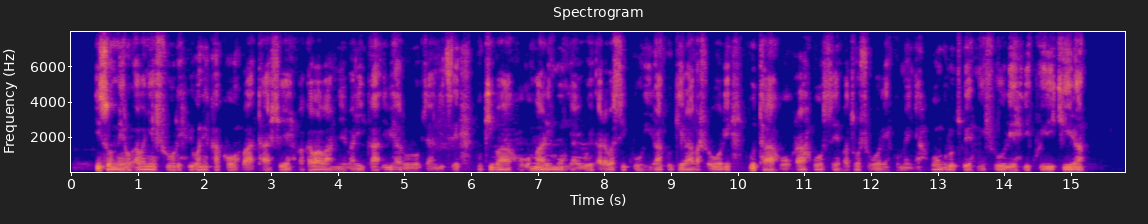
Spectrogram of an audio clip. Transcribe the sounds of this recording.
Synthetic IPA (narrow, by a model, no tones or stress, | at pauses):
iso̞me̞ɾo̞ʔaβaɲe̞ːʃuːɾe̞βiβo̞ne̞kʰakʰo̞βa̰tʰaːʃe̞βakaβaβaːmeβaɾiɡa̰ʔiβihaɾuɾo̞vjaːndit͡se̞kukʰiβaho̞̰umŋaːɾimujaiwe̞ʔaɾaβasiɡ̥uɾiɾakuɡiɾaβaʃo̞βo̞ɾe̞ɡ̥utʰahuːɾaβo̞ːse̞βazo̞ːʃo̞βo̞ɾe̞kume̞ɲaβuːŋɡuɾuzɡwe̞niʃuːɾe̞ɾikwikʰiɾa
